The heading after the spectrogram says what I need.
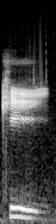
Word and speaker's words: Ki: Z games and I didn't know that Ki meant uh chi and I think they do pronounce it like key but yeah it just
